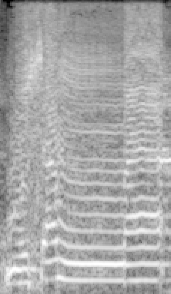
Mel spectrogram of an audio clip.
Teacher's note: میم پیش مو، سین میم زبر سم، میم 2 زبر مم، مسمن. 2 زبر میں جب وقف کریں گے تو وقف بالابدال ہوگا، 2 زبر 1 الف سے تبدیل ہو جائے گا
